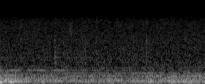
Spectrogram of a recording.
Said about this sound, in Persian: باران رو احساس کنید لطافت و تازگی که باران به شما میده در این باران تمام ناراحتی ها شسته میشه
